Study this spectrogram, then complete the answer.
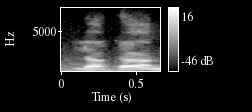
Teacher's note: لا يحل لکن لکا کاف باریک ہے، لکن نون مشدد ہے، شد والا نون ہے، غنہ ہوگا ایک الف کی مقدار کے برابر، آواز کو ناک میں چھپا کر ادا کریں گے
